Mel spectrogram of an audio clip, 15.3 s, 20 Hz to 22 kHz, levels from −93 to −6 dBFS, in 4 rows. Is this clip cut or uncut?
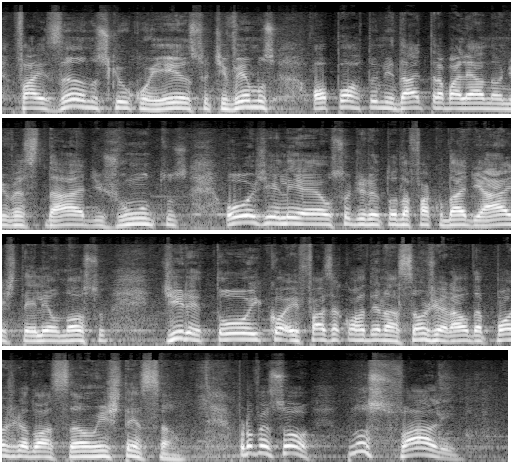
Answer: uncut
